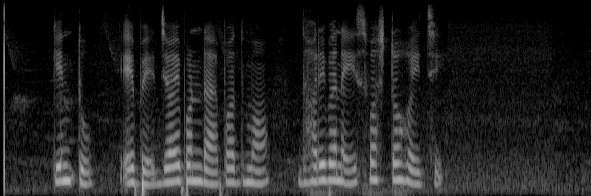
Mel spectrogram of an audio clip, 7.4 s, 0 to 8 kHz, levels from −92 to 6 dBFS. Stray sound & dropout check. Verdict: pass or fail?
pass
